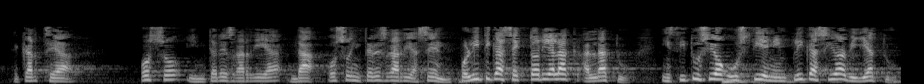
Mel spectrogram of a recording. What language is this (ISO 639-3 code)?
eus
